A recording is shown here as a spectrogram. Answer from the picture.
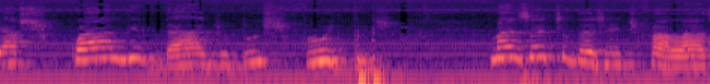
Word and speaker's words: fluido: Então, maus fluidos, bons fluidos, fluidos para freios, fluidos do corpo, mecânica dos fluidos. Então, é uma sílaba tônica, ela é um substantivo formado pelo ditongo ui, fluido, fluido. São duas sílabas, fluido.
